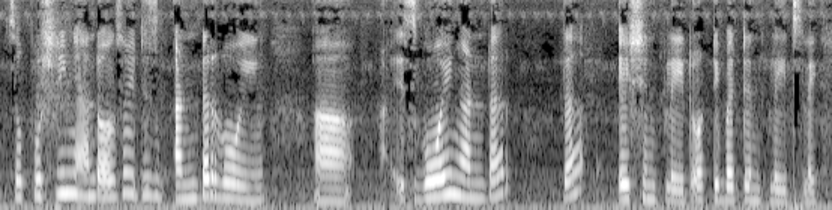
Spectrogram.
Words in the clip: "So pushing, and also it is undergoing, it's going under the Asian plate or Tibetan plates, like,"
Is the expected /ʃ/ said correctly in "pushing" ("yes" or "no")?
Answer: yes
